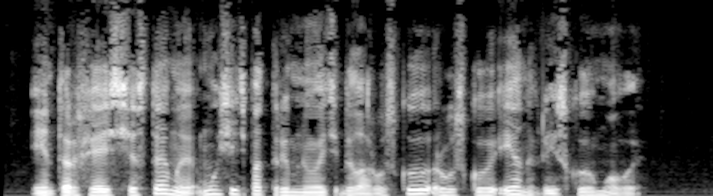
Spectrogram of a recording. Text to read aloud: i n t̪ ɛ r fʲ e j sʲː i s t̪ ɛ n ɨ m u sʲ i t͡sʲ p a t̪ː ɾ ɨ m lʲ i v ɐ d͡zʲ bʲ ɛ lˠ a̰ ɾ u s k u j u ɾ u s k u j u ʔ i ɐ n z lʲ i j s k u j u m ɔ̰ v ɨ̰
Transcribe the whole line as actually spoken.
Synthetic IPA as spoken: i n t̪ ɛ r fʲ e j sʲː i s t̪ ɛ m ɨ m u sʲ i t͡sʲ p a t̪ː ɾ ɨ m lʲ i v ɐ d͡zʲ bʲ ɛ lˠ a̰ ɾ u s k u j u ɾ u s k u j u ʔ i a n ɣ lʲ i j s k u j u m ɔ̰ v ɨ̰

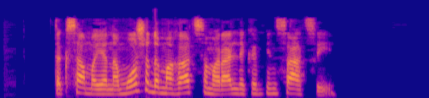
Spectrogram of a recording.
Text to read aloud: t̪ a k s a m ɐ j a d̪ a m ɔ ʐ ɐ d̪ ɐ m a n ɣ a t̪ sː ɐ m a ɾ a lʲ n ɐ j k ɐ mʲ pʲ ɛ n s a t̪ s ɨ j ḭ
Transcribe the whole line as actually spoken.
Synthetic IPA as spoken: t̪ a k s a m ɐ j a n̪ a m ɔ ʐ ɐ d̪ ɐ m a ɣ a t̪ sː ɐ m a ɾ a lʲ n ɐ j k ɐ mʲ pʲ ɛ n s a t̪ s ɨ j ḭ

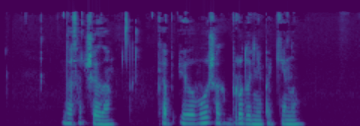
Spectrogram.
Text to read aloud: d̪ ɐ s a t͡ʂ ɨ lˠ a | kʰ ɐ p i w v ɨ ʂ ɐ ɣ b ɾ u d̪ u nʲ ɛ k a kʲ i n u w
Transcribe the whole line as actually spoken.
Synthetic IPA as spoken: d̪ ɐ s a t͡ʂ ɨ lˠ ɐ | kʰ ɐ p i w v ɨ ʂ ɐ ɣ b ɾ u d̪ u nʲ ɛ p a kʲ i n u w

